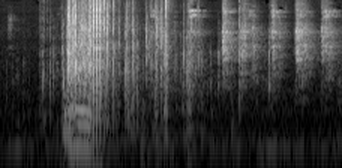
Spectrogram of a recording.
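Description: Plastic foil blind bag crinkling as it is handled: a loud rustle about half a second in, then a run of small crackles.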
